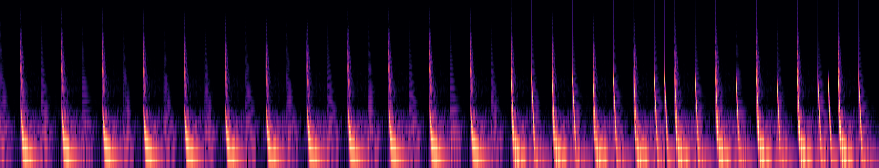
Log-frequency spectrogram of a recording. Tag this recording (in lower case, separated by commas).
music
